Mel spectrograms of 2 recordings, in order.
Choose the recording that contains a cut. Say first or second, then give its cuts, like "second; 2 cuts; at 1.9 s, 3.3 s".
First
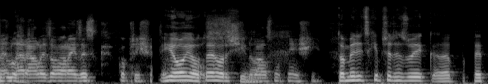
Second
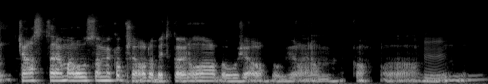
first; 1 cut; at 1.5 s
